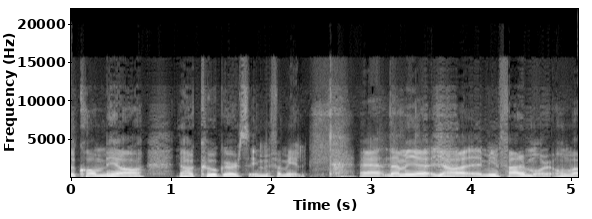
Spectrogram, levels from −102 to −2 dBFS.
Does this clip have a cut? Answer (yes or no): no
